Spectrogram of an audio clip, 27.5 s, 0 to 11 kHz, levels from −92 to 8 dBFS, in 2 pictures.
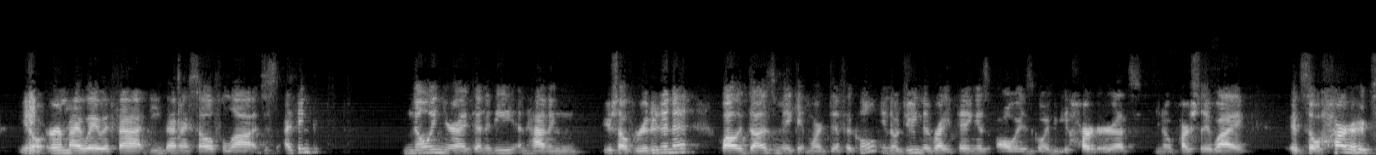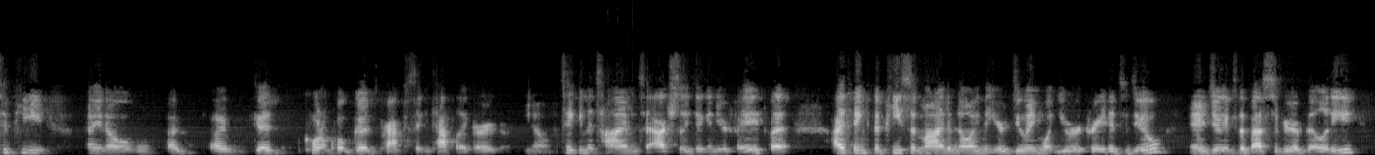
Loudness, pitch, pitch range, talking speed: -19 LUFS, 170 Hz, 160-185 Hz, 220 wpm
